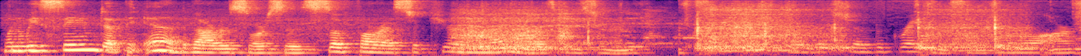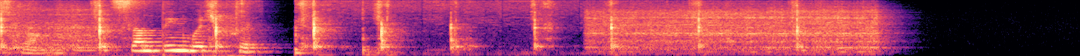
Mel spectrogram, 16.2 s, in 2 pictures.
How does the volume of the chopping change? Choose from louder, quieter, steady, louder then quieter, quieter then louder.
louder then quieter.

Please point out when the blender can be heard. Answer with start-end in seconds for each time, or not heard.
0.0-8.9, 12.4-14.7.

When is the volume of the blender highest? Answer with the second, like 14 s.
4 s.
